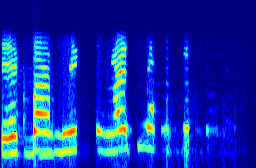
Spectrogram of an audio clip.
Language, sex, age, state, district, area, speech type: Urdu, female, 30-45, Uttar Pradesh, Lucknow, urban, conversation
